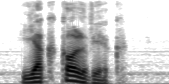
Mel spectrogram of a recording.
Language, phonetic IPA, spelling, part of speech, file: Polish, [jakˈːɔlvʲjɛk], jakkolwiek, adverb / pronoun / conjunction, Pl-jakkolwiek.ogg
